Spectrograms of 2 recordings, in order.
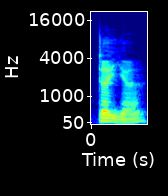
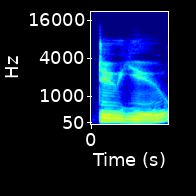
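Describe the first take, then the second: First: The second word is weakened to 'ya'. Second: Both words are said fully and separately. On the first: "or even do ya" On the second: "we don't get do you"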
